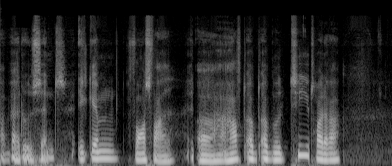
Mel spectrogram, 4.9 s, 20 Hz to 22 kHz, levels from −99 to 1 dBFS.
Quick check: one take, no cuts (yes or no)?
no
